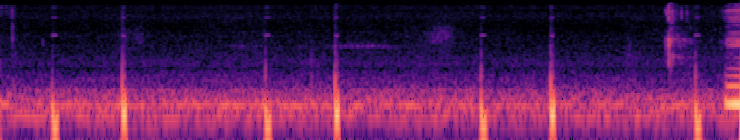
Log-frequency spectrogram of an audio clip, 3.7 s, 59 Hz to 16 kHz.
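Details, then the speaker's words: Heartbeat heard through a homemade stethoscope (funnel with balloon over the heart on the chest, hose to a funnel at the ear) in a school physics experiment: regular paired low thumps, about 57 beats a minute, faint room hum. "maestra puedo escuchar mi corazón"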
